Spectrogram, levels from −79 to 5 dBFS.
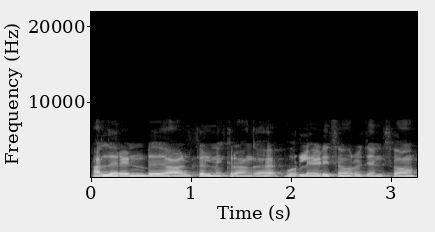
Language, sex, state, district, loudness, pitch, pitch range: Tamil, male, Tamil Nadu, Kanyakumari, -17 LUFS, 110 Hz, 105-115 Hz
